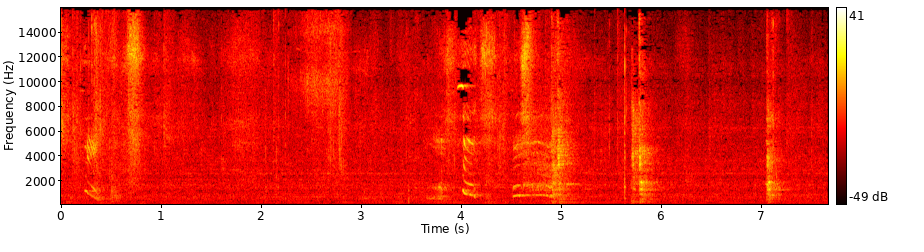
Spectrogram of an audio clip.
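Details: Six-week-old Boxer puppies from a litter at play, giving short whines that slide downward and brief yelps scattered across several seconds, with soft thumps and scuffling from the play and a steady low hum underneath.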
